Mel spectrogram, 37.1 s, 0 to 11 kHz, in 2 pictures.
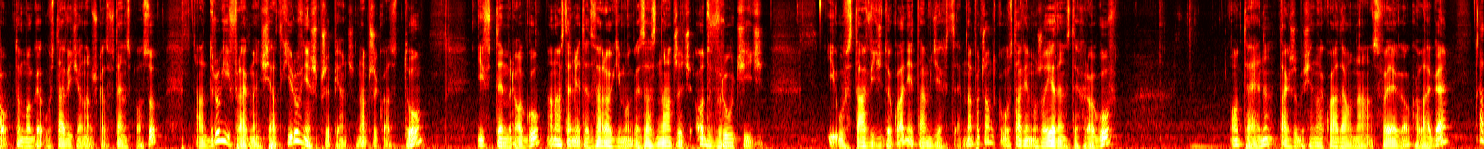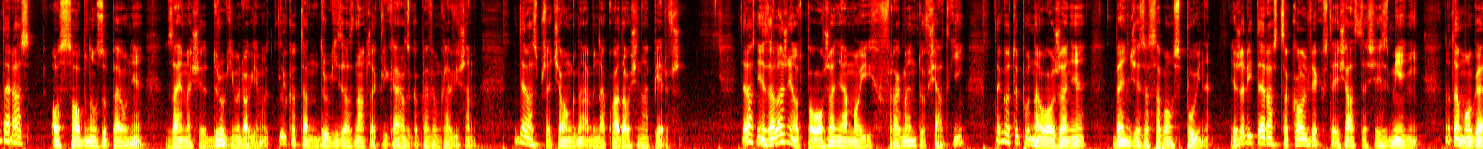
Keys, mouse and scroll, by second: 1.7 click, 2.3 shift+middle click, 3.9 right click, 4.7 p, 5.8 right click, 6.0 p, 7.7 shift+right click, 8.4 r, 9.9 click, 10.3 g, 11.6 click, 12.0-12.7 scroll up 5, 12.7 middle click, 13.3-14.6 scroll up 2, 13.8 middle click, 15.1 g, 17.3 click, 17.9 middle click, 18.7 middle click, 19.9-20.4 scroll down 4, 20.3 middle click, 21.9 right click, 24.3 g, 32.3 shift+click, 33.4-33.8 scroll down 1, 34.2 scroll down 5, 36.9 a.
